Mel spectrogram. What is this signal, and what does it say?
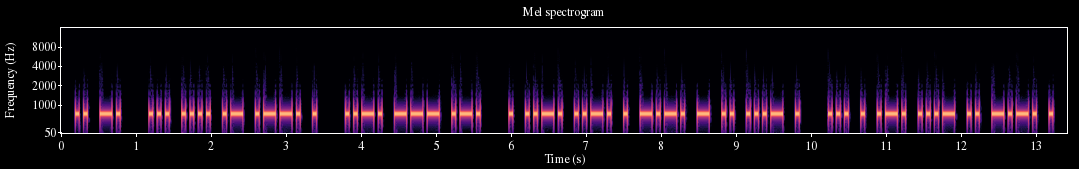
Morse code, heard as a keyed tone, about 22 wpm, 700 Hz. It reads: IN SHAPE FOR EFFECTIVE SERVICE
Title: Sentences from Top 1000 Words - Review Part 6 - 22wpm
